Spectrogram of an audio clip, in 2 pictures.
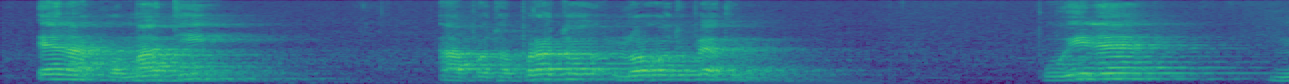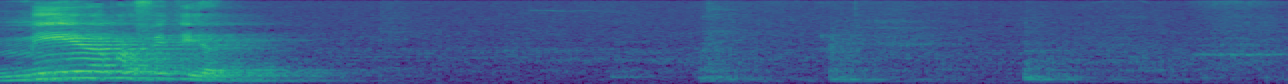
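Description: An elderly man speaks slowly and deliberately, close to a microphone, with long pauses.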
